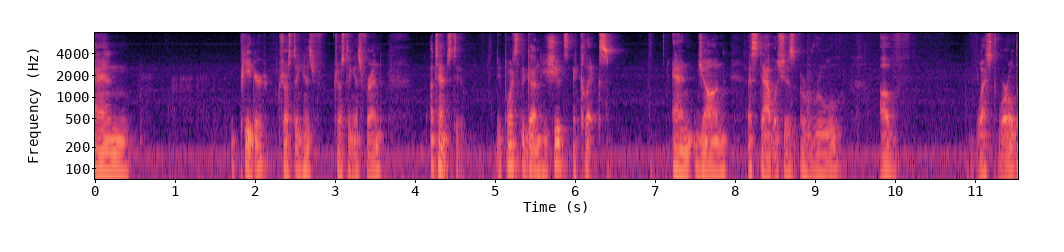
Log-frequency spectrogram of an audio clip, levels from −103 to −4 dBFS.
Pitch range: 80-110 Hz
